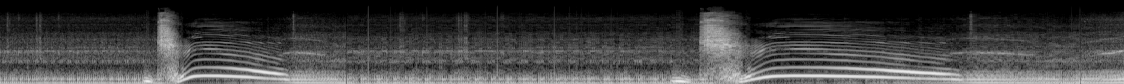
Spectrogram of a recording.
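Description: A motorcycle engine idles close by.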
